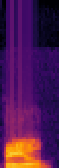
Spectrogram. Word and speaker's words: Thayo: And is it Thayo?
